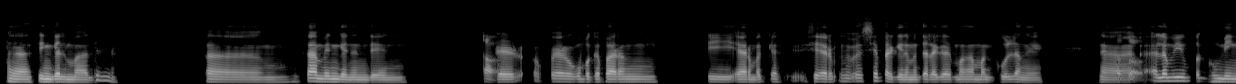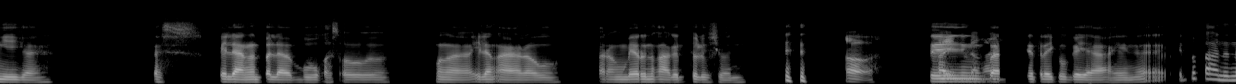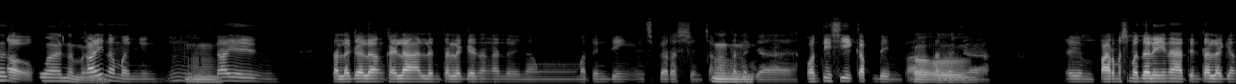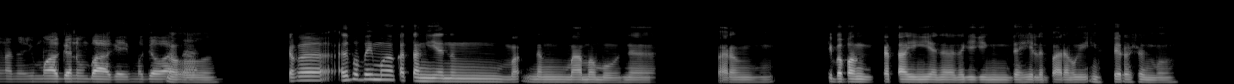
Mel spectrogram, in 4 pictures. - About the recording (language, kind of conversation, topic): Filipino, unstructured, Sino ang pinakamalaking inspirasyon mo sa pag-abot ng mga pangarap mo?
- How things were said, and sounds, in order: chuckle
